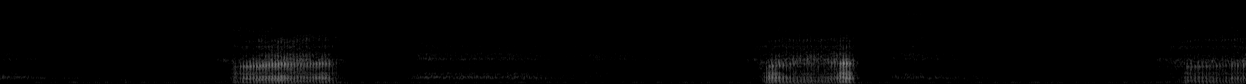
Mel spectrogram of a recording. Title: Porkchop Sleeping & Snoring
